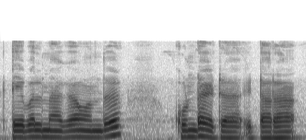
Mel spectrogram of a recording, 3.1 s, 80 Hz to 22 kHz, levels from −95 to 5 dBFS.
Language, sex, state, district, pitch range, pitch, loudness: Kannada, male, Karnataka, Koppal, 130-145 Hz, 140 Hz, -14 LUFS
